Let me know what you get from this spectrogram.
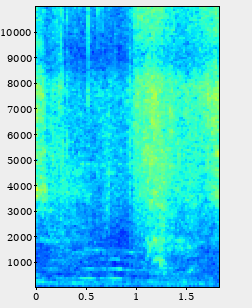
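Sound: zipper on a bag being opened

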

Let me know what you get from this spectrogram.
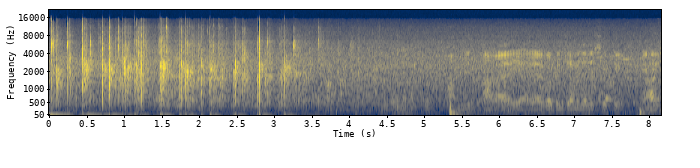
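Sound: loud applause at a prize ceremony

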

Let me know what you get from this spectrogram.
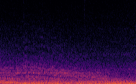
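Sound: Pontiac minivan engine revving and tires spinning in a burnout

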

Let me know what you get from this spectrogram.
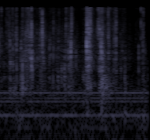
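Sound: crinkling of a flan powder packet being opened

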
